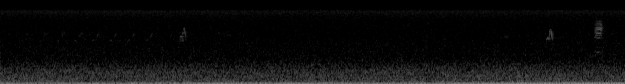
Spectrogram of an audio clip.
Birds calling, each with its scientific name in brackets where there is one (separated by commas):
House Finch (Haemorhous mexicanus), Hawaii Amakihi (Chlorodrepanis virens)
